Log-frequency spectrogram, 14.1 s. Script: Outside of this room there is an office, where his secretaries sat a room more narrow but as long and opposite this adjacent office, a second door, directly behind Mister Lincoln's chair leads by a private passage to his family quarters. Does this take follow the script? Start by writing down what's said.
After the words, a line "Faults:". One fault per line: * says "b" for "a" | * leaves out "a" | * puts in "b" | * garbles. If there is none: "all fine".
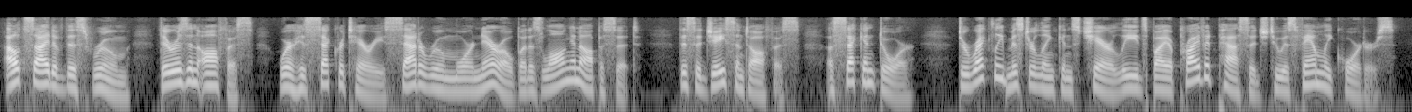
Outside of this room there is an office, where his secretaries sat a room more narrow but as long and opposite this adjacent office, a second door, directly Mister Lincoln's chair leads by a private passage to his family quarters.
Faults:
* leaves out "behind"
